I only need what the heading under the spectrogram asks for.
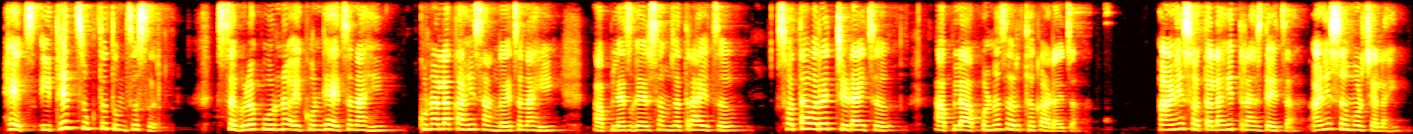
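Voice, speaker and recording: A woman's voice: high voice, normal speed, lightly acted. A woman voicing a cheeky young male assistant. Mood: amused. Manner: playful, teasing. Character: young man, cheeky loyal assistant who teases his boss.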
